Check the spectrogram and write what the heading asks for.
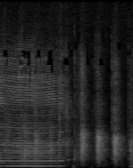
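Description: A harmonica blows one steady held note for about a second, then short hand claps follow in a steady rhythm, about four a second.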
